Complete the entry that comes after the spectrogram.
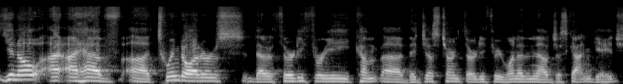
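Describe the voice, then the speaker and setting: With an American accent, a man talks at a moderate pace and a fairly high pitch, his intonation lively and his speech nearly free of pauses. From New Jersey. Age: 60s. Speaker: radio host. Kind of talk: casual interview chat. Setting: studio. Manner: animated.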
